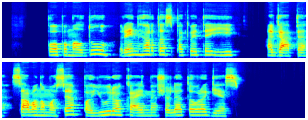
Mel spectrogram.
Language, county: Lithuanian, Šiauliai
